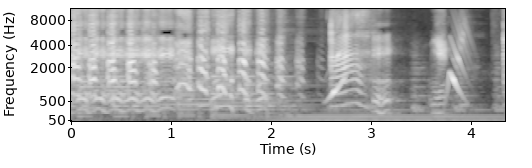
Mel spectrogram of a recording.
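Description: Cartoon voices chanting a run of short "oh, oh, oh" syllables over light children's background music. About halfway through, the chanting gives way to a few quick cartoon sound effects that glide sharply up and down in pitch.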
